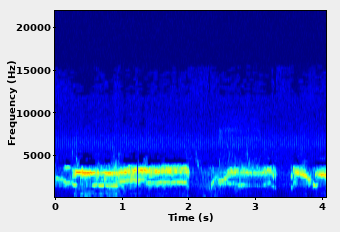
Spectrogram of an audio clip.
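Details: Peregrine falcons being fed on the Evoluon nest grating, 13 May 2018: one long hoarse wail followed by two shorter, quieter rasping calls with brief gaps between them.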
